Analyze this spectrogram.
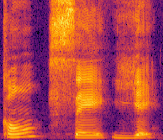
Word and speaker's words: conseiller: So E-I is going to be an A sound. E-R is an A sound. Double L between two vowels is a Y sound. It's going to be conseiller.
